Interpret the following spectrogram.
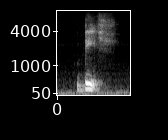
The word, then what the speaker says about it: beach: Entonces, playa es beach, beach, es decir, es el sonido de una I natural, beach, a pesar de que es una combinación de una E y una A.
